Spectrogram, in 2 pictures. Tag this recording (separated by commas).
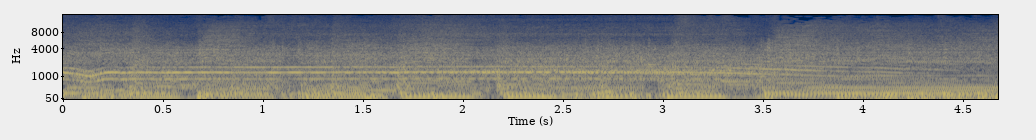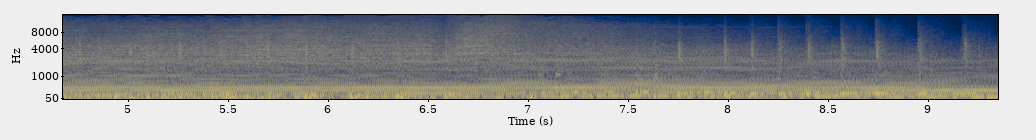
Progressive rock, Music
